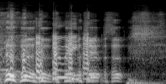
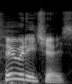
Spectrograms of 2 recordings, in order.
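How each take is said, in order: First: High, slow question broken by laughter; laughing reread. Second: Said in the usual way. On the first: Real, not acted. Host laughing at own wording, slow and high. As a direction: laugh through the reworded question. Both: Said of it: "that was so badly worded".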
